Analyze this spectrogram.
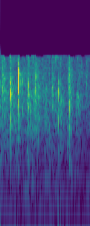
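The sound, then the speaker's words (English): Faint, scattered claps from an audience giving a clap offering during a church service, irregular sharp hits spread across the moment with no voices over them. “Give the Lord a clap offering, somebody.”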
